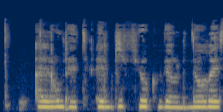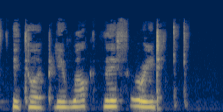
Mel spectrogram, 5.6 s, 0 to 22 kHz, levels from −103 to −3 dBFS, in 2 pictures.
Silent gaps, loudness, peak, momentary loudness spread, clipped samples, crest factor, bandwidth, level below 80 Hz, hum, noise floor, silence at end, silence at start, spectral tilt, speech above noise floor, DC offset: none; -29 LUFS; -10 dBFS; 8 LU; under 0.1%; 20 dB; 9.8 kHz; -70 dBFS; none; -55 dBFS; 0.45 s; 0.05 s; -6 dB/octave; 26 dB; under 0.1%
